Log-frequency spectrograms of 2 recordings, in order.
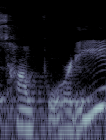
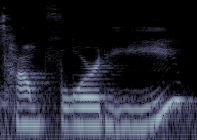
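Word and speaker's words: Tomforde: right move by Liz Tom 40 I'm going to say Liz Tom Ford but I think it's Liz Tom fory is a story of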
